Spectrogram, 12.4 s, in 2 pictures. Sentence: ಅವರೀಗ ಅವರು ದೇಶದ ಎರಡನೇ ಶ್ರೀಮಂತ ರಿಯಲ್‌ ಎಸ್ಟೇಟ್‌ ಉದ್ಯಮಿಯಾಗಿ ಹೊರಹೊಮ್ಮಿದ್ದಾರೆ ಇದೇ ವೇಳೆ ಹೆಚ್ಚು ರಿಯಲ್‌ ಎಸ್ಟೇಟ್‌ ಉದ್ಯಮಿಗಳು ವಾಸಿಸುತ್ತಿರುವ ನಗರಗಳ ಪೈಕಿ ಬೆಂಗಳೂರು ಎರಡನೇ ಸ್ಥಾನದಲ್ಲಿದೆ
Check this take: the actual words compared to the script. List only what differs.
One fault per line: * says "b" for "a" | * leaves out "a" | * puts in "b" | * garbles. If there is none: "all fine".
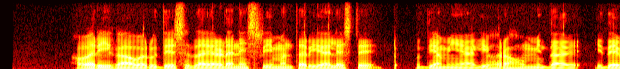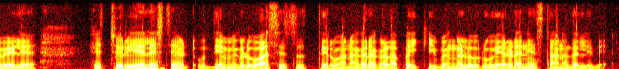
all fine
